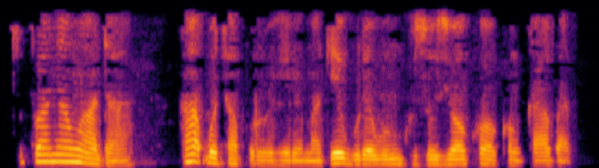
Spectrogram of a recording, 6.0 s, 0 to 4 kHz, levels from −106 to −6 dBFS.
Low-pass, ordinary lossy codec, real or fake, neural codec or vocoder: 3.6 kHz; MP3, 24 kbps; real; none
